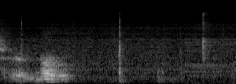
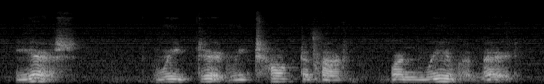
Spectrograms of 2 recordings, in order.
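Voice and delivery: ordinary delivery

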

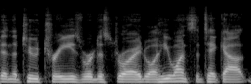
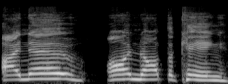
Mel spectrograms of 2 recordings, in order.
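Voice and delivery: very slow, clumsy, bad fake English accent; 10 semitones higher, 4 dB louder than usual. Recapping a character's weak rallying speech, in a bad English accent. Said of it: "That's a bad English accent".

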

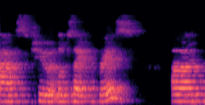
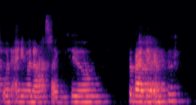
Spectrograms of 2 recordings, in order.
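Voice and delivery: plain

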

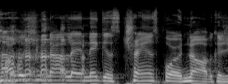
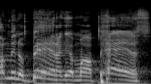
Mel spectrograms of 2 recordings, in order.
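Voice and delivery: put-on, heated, worked-up, agitated voice; 7 semitones higher than usual. Retelling being choked by a security guard, retelling getting worked up. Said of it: "I start turning up".

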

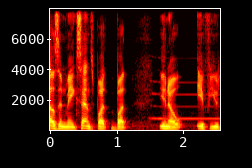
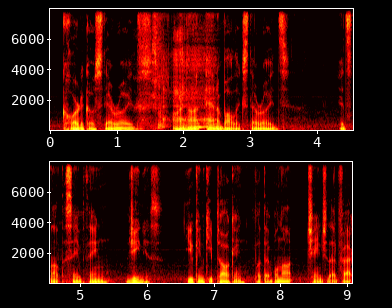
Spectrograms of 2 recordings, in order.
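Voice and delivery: soft, whispered ASMR-style voice; 7 semitones lower, 5 dB quieter than usual. Setting an arguer straight in an imagined reply, in an ASMR-style voice. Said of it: "say in your best ASMR style voice".

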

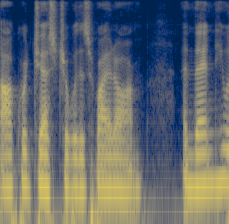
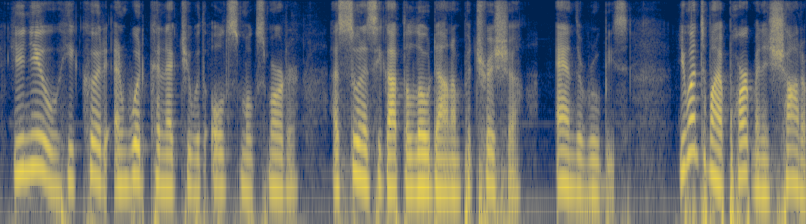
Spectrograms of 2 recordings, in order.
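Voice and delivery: ordinary delivery

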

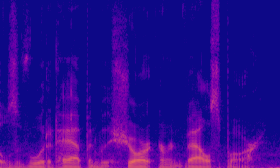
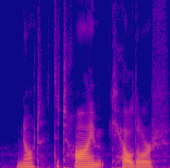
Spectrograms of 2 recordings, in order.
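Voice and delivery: very loud, high, frustrated, exasperated outburst; 8 semitones higher, 8 dB louder than usual. After an interruption from another character, he responds: frustrated. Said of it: "Barnaby said in frustration".

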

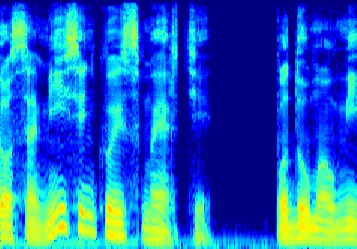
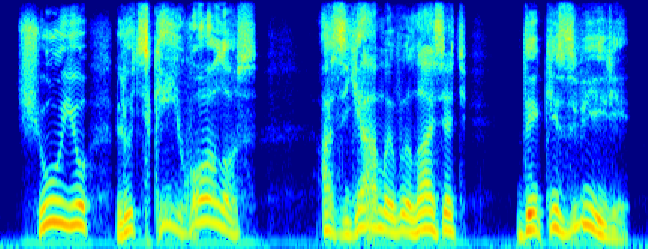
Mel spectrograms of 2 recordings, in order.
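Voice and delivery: amazed, astonished musing with pitched-up marveling wonder; 7 semitones higher than usual. Reading a man's words as wild beasts climb out of the pit, marveling. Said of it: "зчудувався Міхал".

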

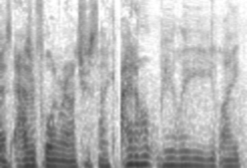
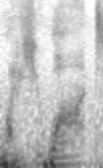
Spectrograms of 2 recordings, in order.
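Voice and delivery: soft, slow whisper trying to sound sexy; 4 semitones higher than usual. Retelling a line whispered in the ear during dirty talk: imitating a whisper. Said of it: "whispers in my ear".

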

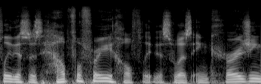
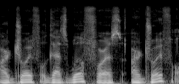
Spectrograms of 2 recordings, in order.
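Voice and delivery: plain

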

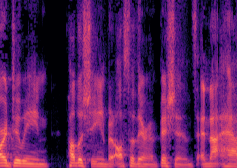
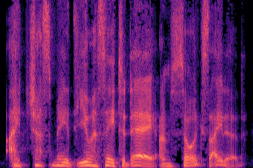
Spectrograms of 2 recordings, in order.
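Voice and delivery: slow, secretive, confiding stage whisper; 4 semitones higher than usual. Retelling how a fellow panelist leaned over before speaking: imitating someone whispering. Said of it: "she whispers to me".

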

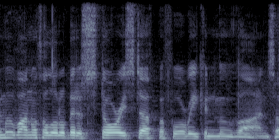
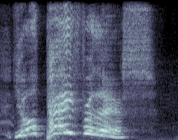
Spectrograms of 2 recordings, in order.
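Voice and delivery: very high, very loud, shrill furious villain voice; 11 dB louder than usual. Playing a game, repeating an angry enemy's line in a mock-angry villain voice. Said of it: "He's all pissed off".

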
